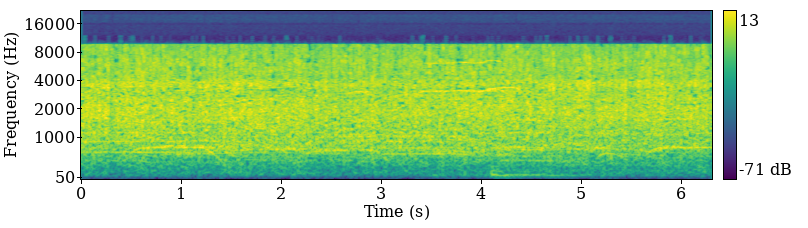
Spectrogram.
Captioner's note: huge audience applause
